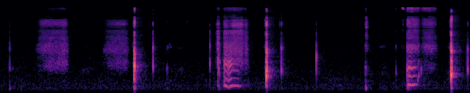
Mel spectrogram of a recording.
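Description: Soft, abrupt little catches recur irregularly, about four in six seconds, with faint breathy sounds between: newborn hiccups.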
